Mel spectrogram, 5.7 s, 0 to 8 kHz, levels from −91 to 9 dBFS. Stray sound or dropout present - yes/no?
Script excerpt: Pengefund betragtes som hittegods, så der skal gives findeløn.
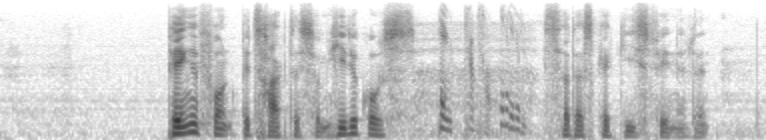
yes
